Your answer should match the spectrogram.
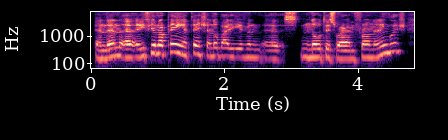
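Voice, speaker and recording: A man with a notably high voice and an Italian accent, chatting casually as a native speaker of Italian and Portuguese. He talks in a halting, repetitive way and is blunt about it. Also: darkish tone. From Brazil. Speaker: language learner. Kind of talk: casual chat.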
